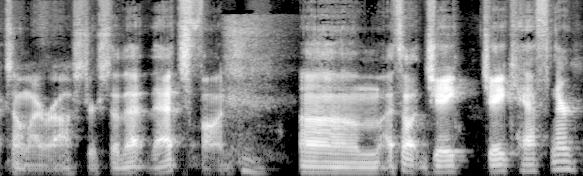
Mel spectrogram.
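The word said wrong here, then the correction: Haener: is that how you say his name? Jake Haner? – Him, yeah. Jake Haner? Yeah.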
